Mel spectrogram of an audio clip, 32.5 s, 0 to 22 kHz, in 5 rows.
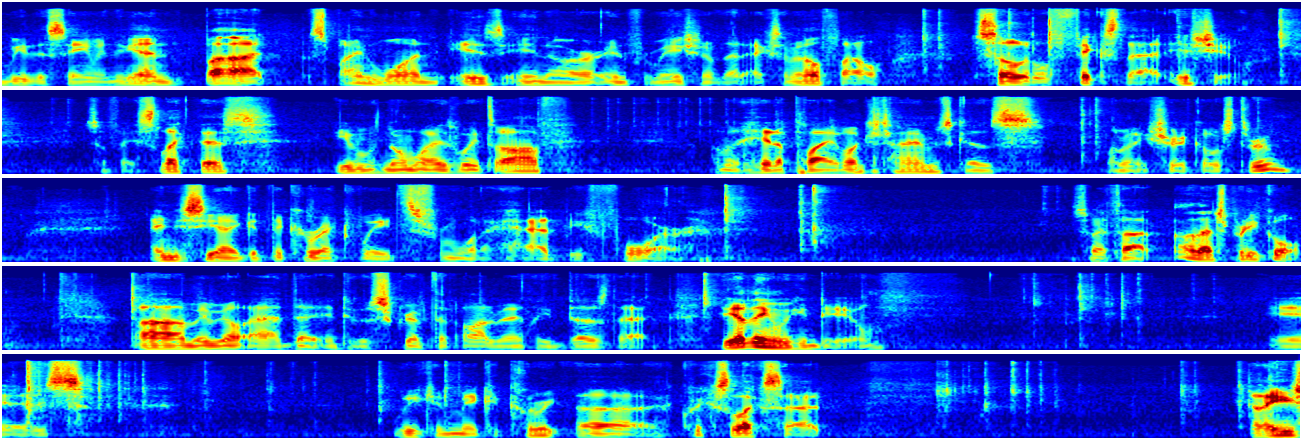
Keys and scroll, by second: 4.5 F8, 11.7 F8, 16.8 F8, 25.9 Down, 26.1 ctrl+Up, 32.0 shift+BackSpace.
